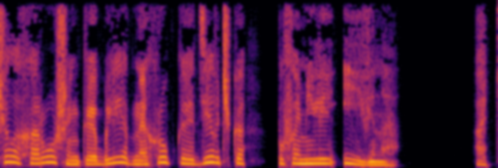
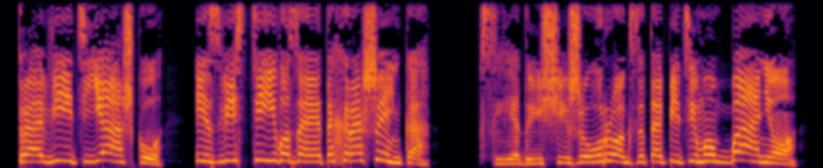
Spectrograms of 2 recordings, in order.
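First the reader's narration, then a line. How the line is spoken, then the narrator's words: Shouting from a corner. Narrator (Russian): Кричали в одном углу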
